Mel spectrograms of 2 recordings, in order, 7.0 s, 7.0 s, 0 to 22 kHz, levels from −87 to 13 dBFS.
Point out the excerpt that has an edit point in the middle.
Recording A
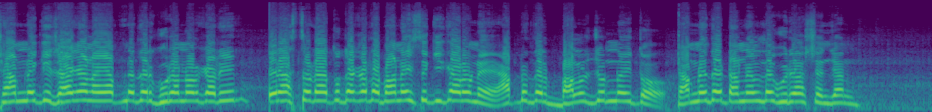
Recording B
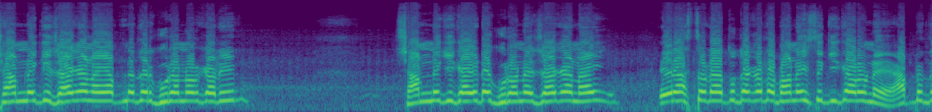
A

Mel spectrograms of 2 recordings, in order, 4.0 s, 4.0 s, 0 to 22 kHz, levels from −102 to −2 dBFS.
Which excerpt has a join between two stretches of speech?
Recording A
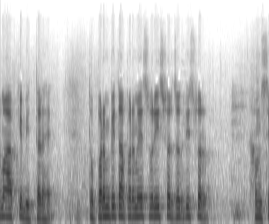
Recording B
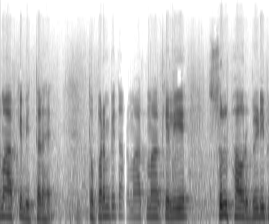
B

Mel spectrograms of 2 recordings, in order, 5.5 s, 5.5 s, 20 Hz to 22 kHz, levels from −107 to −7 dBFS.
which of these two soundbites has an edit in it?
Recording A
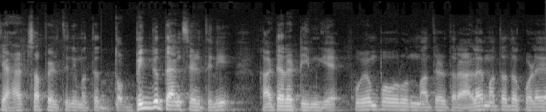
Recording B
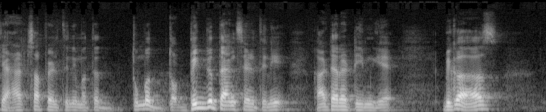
A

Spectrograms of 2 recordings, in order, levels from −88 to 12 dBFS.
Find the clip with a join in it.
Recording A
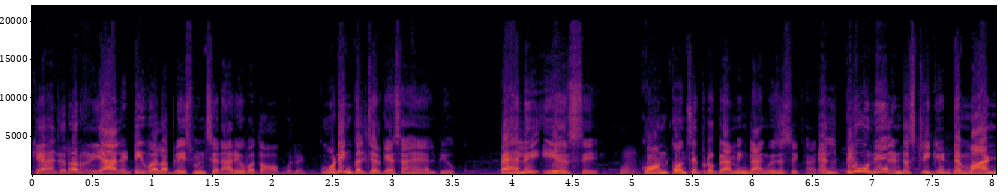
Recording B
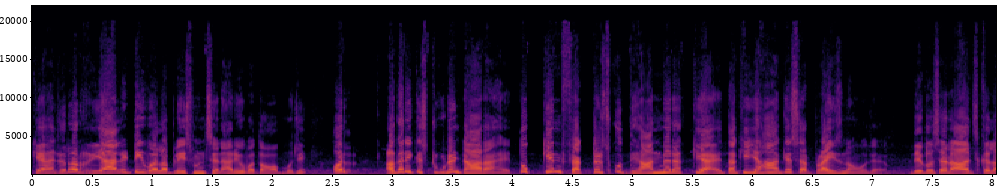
A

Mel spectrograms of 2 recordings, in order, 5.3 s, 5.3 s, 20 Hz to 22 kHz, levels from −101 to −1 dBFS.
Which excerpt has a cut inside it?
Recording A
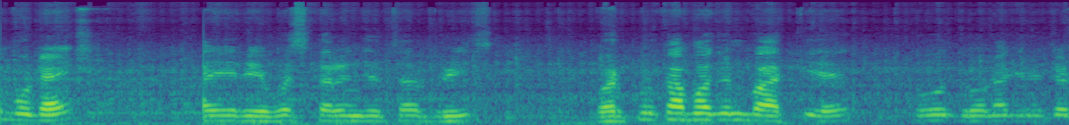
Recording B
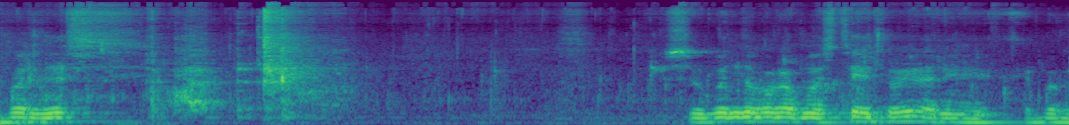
A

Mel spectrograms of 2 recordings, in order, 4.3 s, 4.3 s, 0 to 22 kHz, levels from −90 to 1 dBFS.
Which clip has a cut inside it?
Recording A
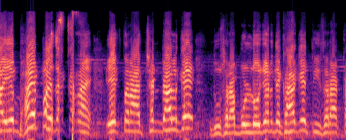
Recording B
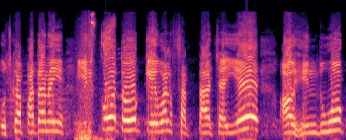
B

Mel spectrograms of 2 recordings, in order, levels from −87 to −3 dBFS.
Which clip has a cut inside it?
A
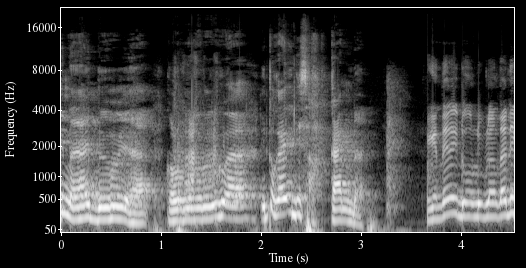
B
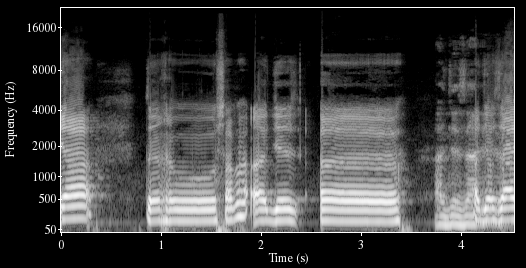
A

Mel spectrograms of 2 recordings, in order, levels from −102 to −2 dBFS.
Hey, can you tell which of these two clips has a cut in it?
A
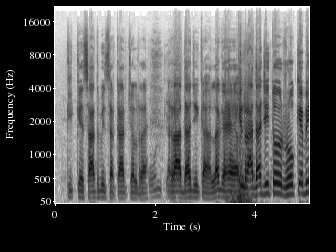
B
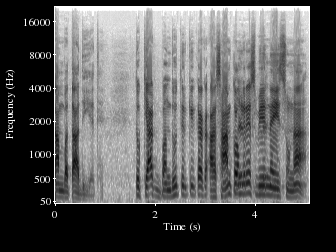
A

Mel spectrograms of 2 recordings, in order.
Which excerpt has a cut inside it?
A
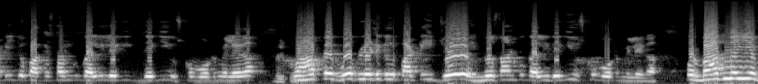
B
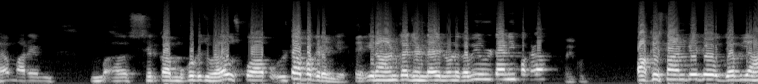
B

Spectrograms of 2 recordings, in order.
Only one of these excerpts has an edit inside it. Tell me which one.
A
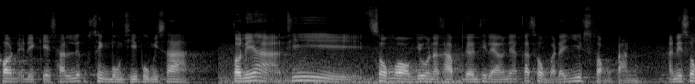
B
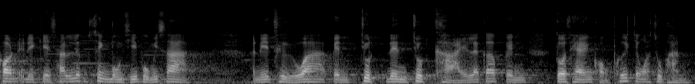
A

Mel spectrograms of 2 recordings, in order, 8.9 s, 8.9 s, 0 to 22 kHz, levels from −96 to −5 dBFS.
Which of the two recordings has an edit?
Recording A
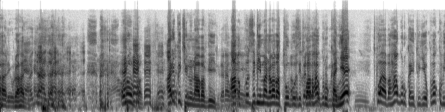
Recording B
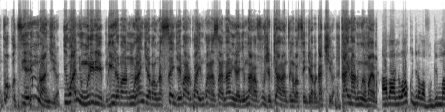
B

